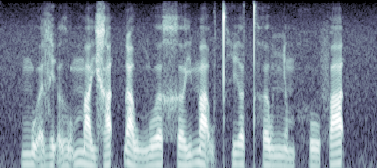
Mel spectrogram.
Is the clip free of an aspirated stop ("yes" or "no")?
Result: no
